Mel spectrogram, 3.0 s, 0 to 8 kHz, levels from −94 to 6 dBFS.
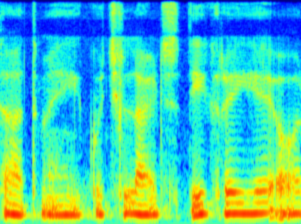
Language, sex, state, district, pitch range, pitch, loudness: Hindi, male, Himachal Pradesh, Shimla, 130-145 Hz, 135 Hz, -15 LUFS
